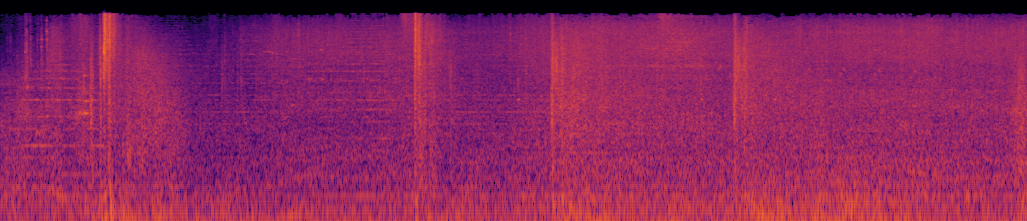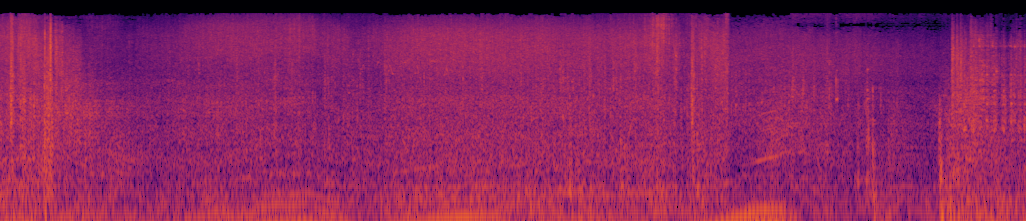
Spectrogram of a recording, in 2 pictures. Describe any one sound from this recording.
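A heavy tank engine rumbles and roars steadily.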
